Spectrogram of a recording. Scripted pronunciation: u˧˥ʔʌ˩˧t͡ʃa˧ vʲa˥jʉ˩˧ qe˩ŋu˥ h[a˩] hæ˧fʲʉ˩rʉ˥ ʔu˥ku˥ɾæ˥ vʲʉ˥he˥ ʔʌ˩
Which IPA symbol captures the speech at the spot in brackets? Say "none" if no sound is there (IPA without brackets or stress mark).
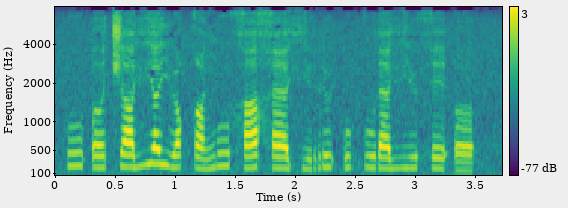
a˧˥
